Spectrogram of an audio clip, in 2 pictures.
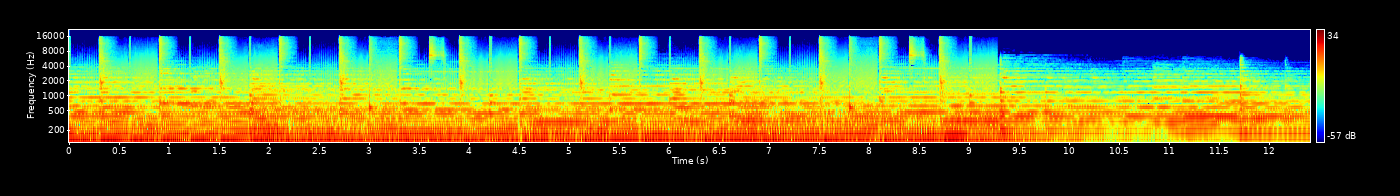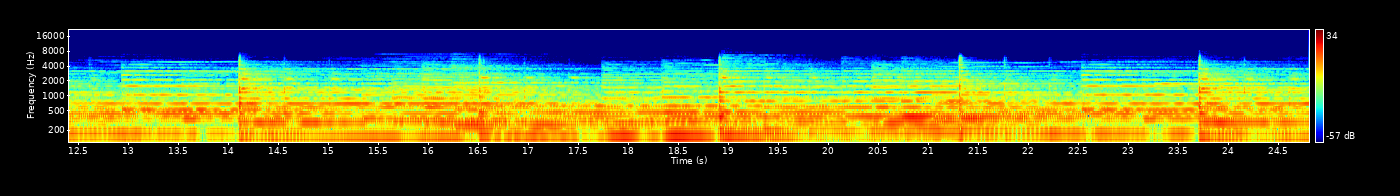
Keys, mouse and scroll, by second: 0.2 middle click, 3.1-4.9 drag, 6.9-7.7 middle drag, 9.7 click, 10.6 5.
